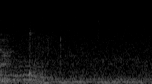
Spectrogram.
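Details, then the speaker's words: A sleeping cat gives a soft, steady low rumble of gentle snoring in a quiet small room. "That's my cat snoring. You hear it?"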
